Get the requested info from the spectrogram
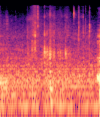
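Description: Faint, light clicks and taps of a pen and a clear plastic ruler being handled and set down on fabric on a table, several scattered over about a second.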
